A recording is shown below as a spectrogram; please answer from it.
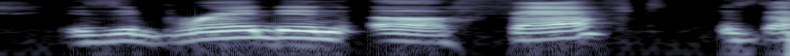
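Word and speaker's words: Pfaadt: Fought Fott. Okay, there we like go. Fought. There we go. Yeah. Brandon Fott. Okay, now The P is this silent. the P is silent.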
